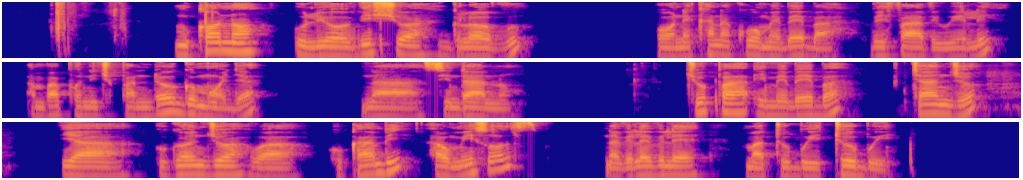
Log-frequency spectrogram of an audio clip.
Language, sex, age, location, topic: Swahili, male, 25-35, Kisii, health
